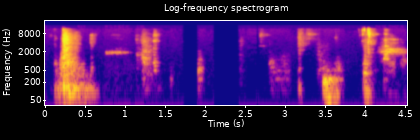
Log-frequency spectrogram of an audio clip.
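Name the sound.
door being opened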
